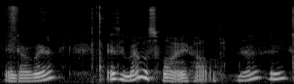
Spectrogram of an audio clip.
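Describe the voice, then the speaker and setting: A woman giving casual commentary as she opens trading card packs, listing each card one by one in an unhurried way. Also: mid-range voice, very animated, mellow, a little hiss or hum. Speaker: card collector opening packs. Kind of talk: casual pack-opening commentary.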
